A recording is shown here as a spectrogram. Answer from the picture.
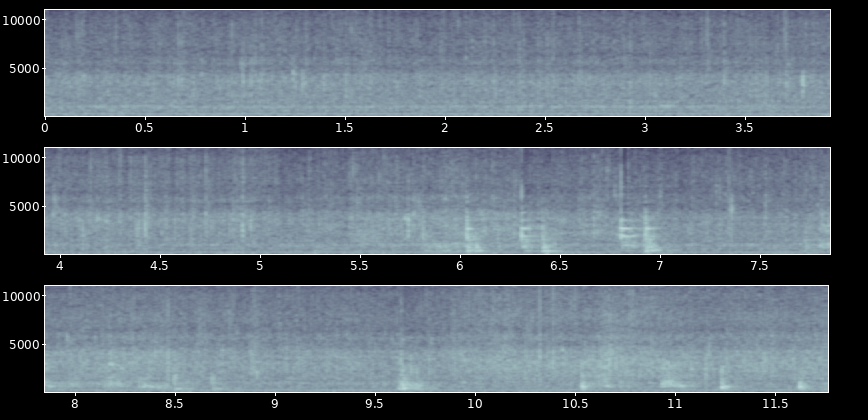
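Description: Diced onions and garlic sizzling in avocado oil in two nonstick frying pans on a portable electric double burner, over a steady faint hum. In the second half, wooden spatulas stir and scrape the pans with short clatters.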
